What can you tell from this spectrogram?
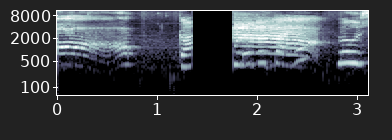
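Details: Newborn baby after delivery crying: loud, high-pitched wailing cries in bursts with brief pauses between; infant crying.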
